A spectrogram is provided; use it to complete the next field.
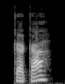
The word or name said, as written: gaga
